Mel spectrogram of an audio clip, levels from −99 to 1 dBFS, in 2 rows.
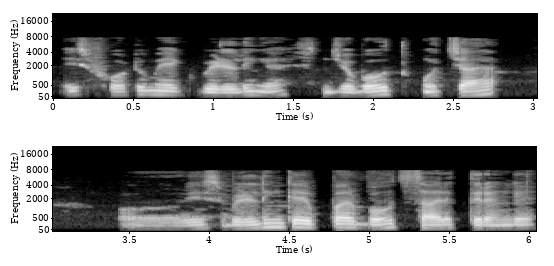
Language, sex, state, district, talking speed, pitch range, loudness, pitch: Hindi, male, Bihar, Jahanabad, 190 wpm, 110-130 Hz, -18 LUFS, 115 Hz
